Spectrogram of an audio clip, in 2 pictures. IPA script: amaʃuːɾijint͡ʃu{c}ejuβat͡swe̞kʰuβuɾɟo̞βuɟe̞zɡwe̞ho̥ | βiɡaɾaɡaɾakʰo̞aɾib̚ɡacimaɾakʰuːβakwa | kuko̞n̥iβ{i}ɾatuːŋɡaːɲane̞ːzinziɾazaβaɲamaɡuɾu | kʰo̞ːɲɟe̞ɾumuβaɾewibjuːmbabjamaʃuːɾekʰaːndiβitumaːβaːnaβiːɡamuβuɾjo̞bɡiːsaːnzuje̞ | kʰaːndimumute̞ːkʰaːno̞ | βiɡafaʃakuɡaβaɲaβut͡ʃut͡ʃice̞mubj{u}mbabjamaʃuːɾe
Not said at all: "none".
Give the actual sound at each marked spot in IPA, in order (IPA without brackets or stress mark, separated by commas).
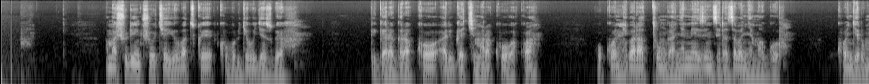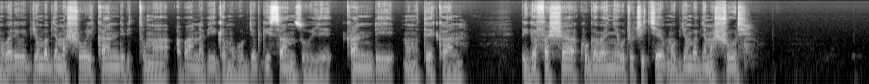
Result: c, a, uː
